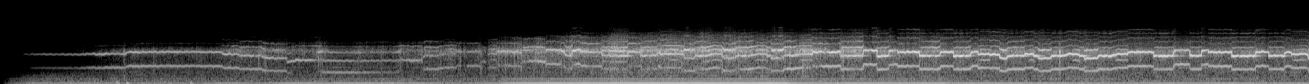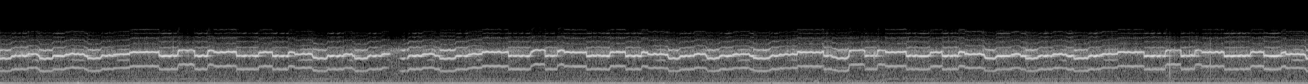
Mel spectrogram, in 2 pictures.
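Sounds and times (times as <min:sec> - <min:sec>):
Estonian torupill bagpipe folk music from Kuusalu: 0:00.2 - 0:26.1.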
